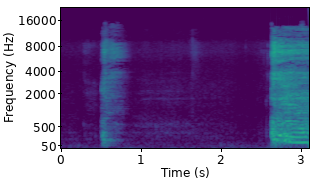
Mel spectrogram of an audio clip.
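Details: Harsh dry barking cough bursts with a pause between; morning dry cough in an adult with a bad cold, hurting inside.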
